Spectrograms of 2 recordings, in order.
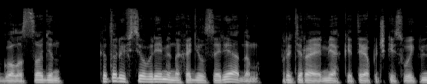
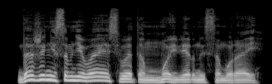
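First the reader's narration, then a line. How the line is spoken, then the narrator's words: Amused snort. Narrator (Russian): хмыкнул я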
